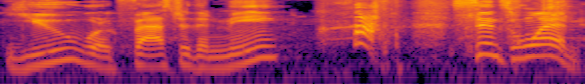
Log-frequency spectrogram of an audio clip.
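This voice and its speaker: An actor playing a restless, boastful young farmer who longs for glory, in a video game cutscene. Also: male voice, on the high side, slow pace, heavily acted. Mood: playful, cocky. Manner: animated, cocky. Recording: clearly noisy background.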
